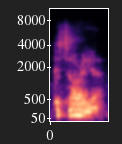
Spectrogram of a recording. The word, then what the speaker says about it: Caesarea: was a man in Caesarea that's how you pronounce it kesariya named Cornelius a Roman army officer of all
